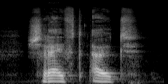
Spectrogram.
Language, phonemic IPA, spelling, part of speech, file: Dutch, /ˈsxrɛift ˈœyt/, schrijft uit, verb, Nl-schrijft uit.ogg
- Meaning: inflection of uitschrijven: 1. second/third-person singular present indicative 2. plural imperative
